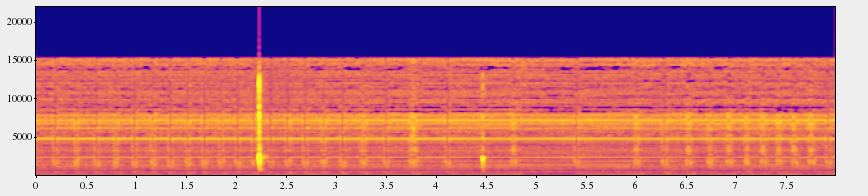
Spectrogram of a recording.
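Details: Lulzbot Mini 3D printer while printing: steady hum and stepper chatter broken by sharp isolated clicking, cause unknown.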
